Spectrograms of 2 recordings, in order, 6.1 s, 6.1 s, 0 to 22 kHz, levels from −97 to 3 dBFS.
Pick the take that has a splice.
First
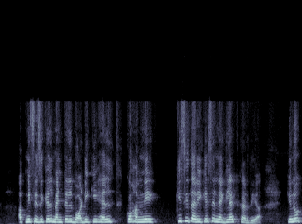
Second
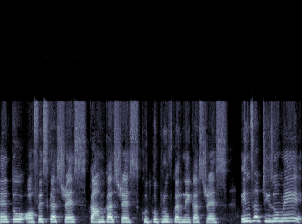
second; 2 cuts; at 1.6 s, 4.7 s

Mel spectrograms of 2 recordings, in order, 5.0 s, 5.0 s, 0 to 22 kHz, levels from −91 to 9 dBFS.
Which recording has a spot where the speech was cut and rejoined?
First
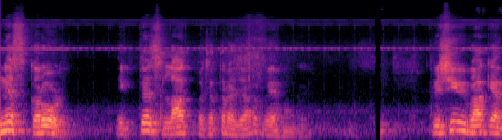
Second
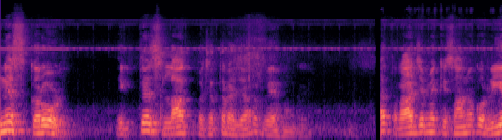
first; 1 cut; at 3.7 s

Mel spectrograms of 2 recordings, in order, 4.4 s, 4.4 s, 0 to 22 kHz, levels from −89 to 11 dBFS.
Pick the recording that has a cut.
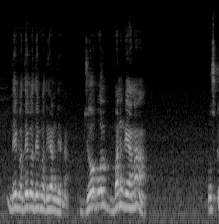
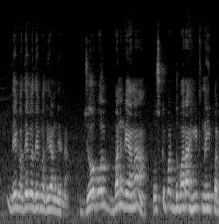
second; 1 cut; at 3.0 s

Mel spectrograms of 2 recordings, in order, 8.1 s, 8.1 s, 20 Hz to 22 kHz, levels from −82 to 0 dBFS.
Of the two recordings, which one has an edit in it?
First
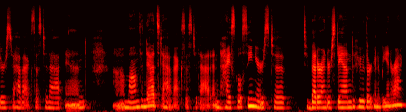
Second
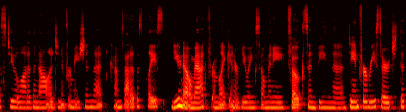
second; 3 cuts; at 3.3 s, 5.7 s, 7.0 s

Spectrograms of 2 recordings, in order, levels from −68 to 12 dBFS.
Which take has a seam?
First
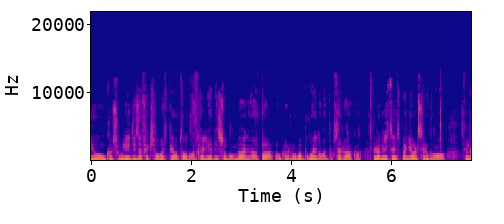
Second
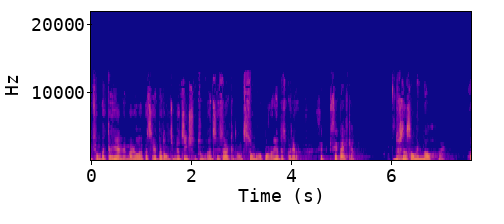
first; 1 cut; at 5.5 s

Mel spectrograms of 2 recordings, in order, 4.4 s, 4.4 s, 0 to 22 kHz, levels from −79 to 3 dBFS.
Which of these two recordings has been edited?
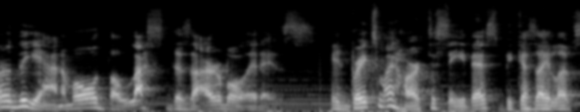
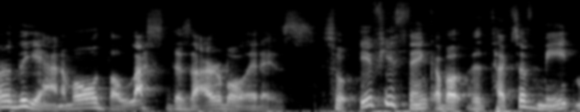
first; 1 cut; at 2.3 s

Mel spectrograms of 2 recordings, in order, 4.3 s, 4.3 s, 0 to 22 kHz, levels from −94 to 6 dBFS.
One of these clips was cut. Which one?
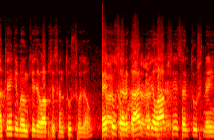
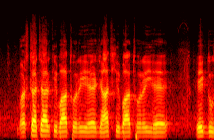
first; 1 cut; at 2.0 s

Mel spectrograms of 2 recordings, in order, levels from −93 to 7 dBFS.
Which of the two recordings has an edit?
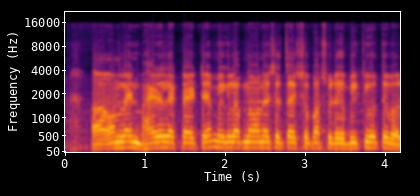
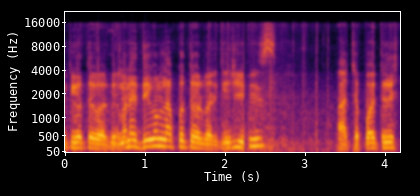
second; 1 cut; at 2.3 s

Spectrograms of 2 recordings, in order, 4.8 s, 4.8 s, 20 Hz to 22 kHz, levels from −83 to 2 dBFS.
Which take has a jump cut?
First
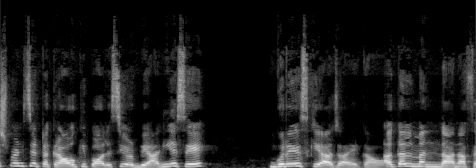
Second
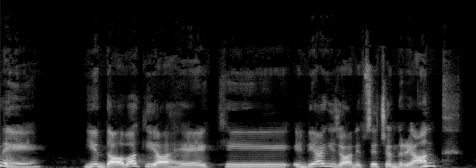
first; 1 cut; at 3.8 s

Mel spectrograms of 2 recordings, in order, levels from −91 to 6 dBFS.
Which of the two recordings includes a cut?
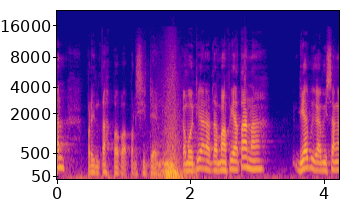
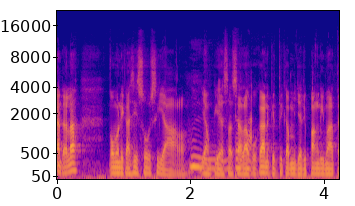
first; 1 cut; at 1.8 s

